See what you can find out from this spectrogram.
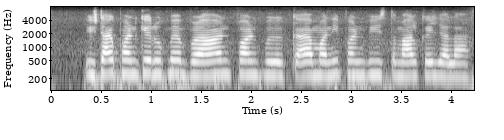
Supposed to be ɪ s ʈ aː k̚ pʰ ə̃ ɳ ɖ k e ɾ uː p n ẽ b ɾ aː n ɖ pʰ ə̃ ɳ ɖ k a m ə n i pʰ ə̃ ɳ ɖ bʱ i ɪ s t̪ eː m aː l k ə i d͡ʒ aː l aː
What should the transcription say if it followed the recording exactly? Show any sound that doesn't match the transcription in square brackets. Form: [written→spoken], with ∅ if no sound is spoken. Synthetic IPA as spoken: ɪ s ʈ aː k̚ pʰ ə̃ ɳ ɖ k e ɾ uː p [n→m] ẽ b ɾ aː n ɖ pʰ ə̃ ɳ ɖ k a m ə n i pʰ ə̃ ɳ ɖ bʱ i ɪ s t̪ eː m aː l k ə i d͡ʒ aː l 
